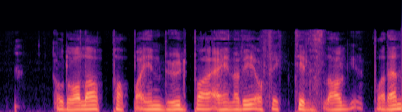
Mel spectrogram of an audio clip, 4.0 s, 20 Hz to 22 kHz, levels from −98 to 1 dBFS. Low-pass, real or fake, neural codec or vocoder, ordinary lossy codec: 7.2 kHz; fake; codec, 16 kHz, 16 kbps, FunCodec, trained on Chinese and English, 50 frames a second; AAC, 32 kbps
